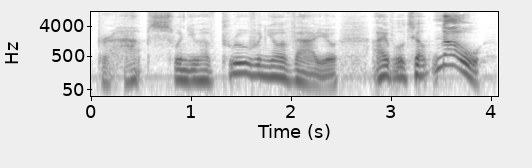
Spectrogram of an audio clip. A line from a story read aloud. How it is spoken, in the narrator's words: Alton cried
